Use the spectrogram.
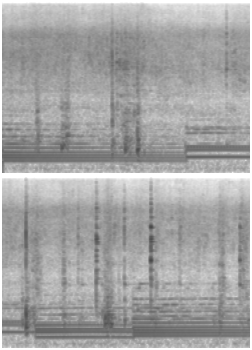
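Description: Spam and kimchi with its juice fry and sizzle in a pot, a steady close hiss broken by sharp clinks and scrapes of stirring, with no talk.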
